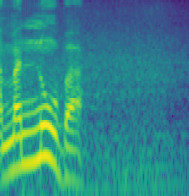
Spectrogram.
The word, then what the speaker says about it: منوبة: أيضا هي مدينة ذات طابع فلاحي، مدينة ذات طابع فلاحي، وبالتالي الاستحقاق الفلاحي أو تعصير هي منوبة. بلال، فقط حتى نؤكد النطق الصحيح لمشاهدينا، منوبة. منوبة، نعم.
